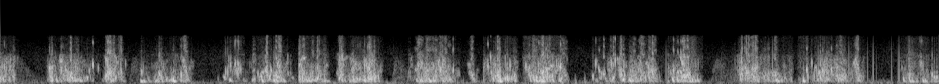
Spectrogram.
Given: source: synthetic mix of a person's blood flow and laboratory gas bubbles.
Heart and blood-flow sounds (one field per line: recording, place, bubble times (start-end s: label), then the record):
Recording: Doppler ultrasound of blood flow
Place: subclavian vein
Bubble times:
0.00-0.18 s: bubbles
0.46-1.29 s: bubbles
1.40-1.95 s: bubbles
2.23-3.32 s: bubbles
3.35-3.85 s: bubbles
4.07-4.60 s: bubbles
4.67-4.79 s: bubbles
4.83-5.19 s: bubbles
5.22-5.69 s: bubbles
5.90-7.03 s: bubbles
7.35-7.94 s: bubbles
7.97-8.66 s: bubbles
8.98-9.39 s: bubbles
From the record:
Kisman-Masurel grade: 444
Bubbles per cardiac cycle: continuous sound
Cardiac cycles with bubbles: 100%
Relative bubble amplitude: maximal (0.775 to 0.999)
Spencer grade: 4 (maximum detectable bubble signal sounding continuously throughout systole and diastole of every cardiac period, and overriding the amplitude of the normal cardiac signals)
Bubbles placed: anywhere in the cardiac cycle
